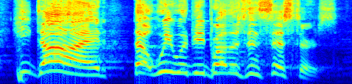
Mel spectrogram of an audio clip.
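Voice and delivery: usual speaking voice

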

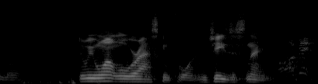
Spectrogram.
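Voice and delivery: soft, low prayer. Acted. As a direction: pray quietly over them. Leads closing prayer.

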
